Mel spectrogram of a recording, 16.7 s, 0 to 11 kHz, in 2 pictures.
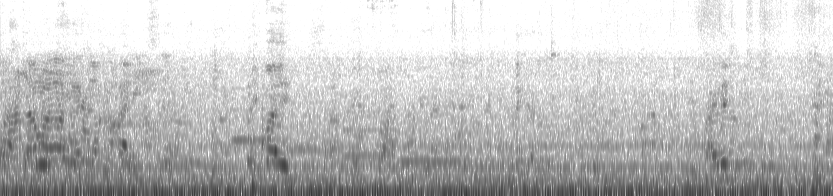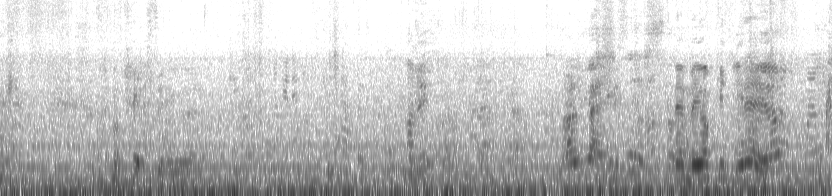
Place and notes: {"title": "Changhua City, Changhua County - Inside the train compartment", "date": "2018-02-17 09:22:00", "description": "Inside the train compartment, The train arrived, Station message broadcast\nBinaural recordings, Sony PCM D100+ Soundman OKM II", "latitude": "24.09", "longitude": "120.56", "altitude": "20", "timezone": "Asia/Taipei"}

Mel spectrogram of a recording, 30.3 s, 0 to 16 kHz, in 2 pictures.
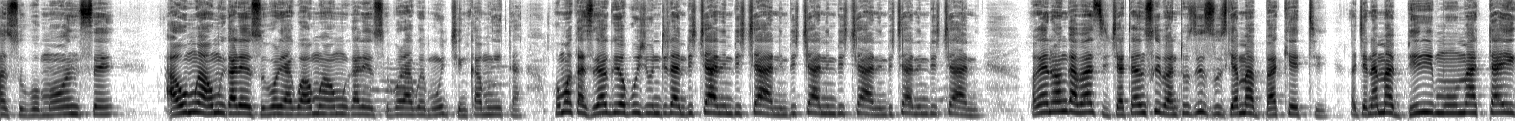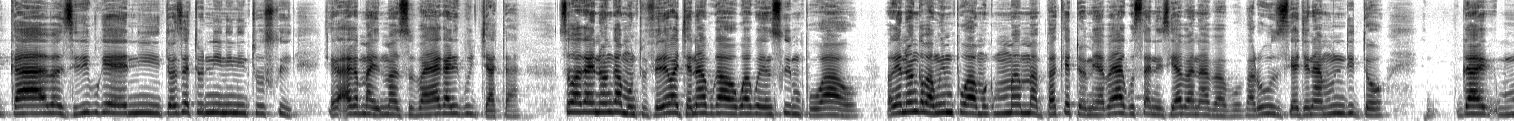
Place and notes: {"title": "Tusimpe Pastoral Centre, Binga, Zimbabwe - the women used to fish with a zubo...", "date": "2016-07-05 11:30:00", "description": "Ottilia Tshuma, community based facilitator at Simatelele, describes how the Batonga women used to fish together as a team when the Zambezi was still a stream… the women used baskets which are called “zubo” in the local language Chitonga… (and this is where the women’s organisation derived its name from…)", "latitude": "-17.63", "longitude": "27.33", "altitude": "605", "timezone": "GMT+1"}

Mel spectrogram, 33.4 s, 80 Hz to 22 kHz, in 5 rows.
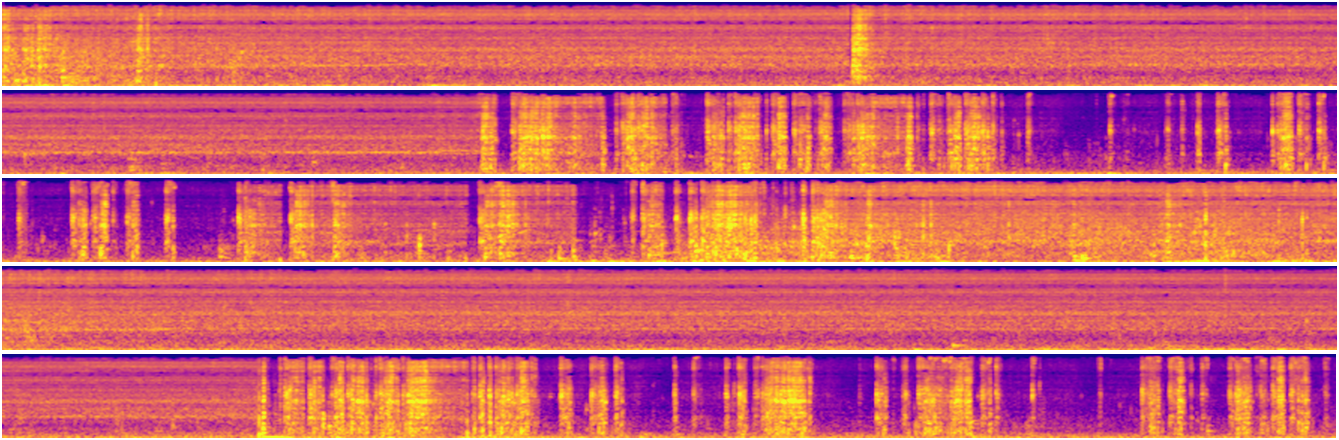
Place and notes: {"title": "Sint-Annabos, Antwerpen, België - Malfunctioning valve", "date": "2019-02-24 12:48:00", "description": "[H4n Pro] Malfunctioning valve on a water pipeline through Sint-Annabos.", "latitude": "51.23", "longitude": "4.36", "altitude": "4", "timezone": "Europe/Brussels"}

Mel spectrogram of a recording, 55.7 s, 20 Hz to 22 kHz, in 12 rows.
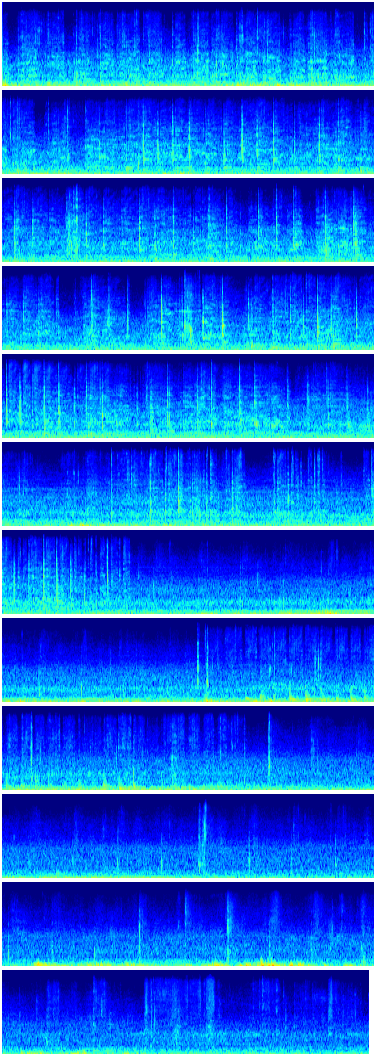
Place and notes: {"title": "Länsmansvägen, Umeå, Sverige - Walk home", "date": "2020-09-06 15:16:00", "latitude": "63.82", "longitude": "20.25", "altitude": "21", "timezone": "Europe/Stockholm"}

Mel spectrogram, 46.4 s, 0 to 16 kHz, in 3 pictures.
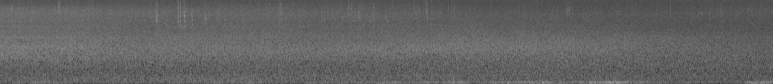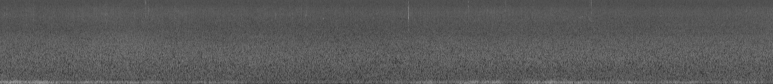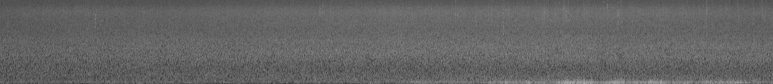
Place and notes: {"title": "Ozone National Forest - Ozone Recreation Area & Campground", "date": "2022-04-15 09:05:00", "description": "Sounds of the Ozone Recreation Area & Campground inside the Ozone National Forest. The wind started to pickup so the sound of the wind in the trees can be heard.", "latitude": "35.67", "longitude": "-93.45", "altitude": "580", "timezone": "America/Chicago"}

